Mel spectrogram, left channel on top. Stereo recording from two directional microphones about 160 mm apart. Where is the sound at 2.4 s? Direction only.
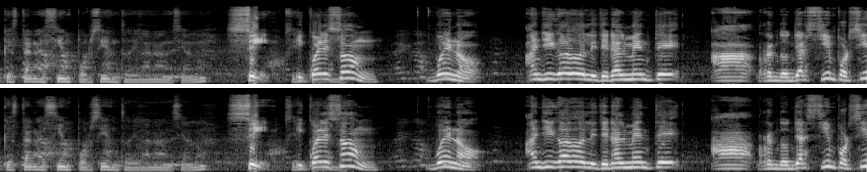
50° right (ahead or behind).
